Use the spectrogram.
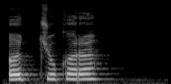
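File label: "ӧтчукӧрӧ", Komi, female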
